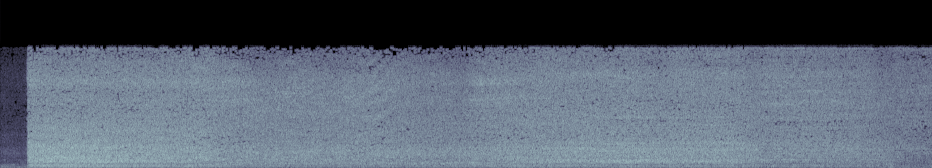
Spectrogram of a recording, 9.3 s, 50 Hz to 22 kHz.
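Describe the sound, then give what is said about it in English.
Southern Railway Schools Class steam locomotive number 925 Cheltenham, at a station while a goods train pulls into the down platform, blows off steam in a loud, steady hiss that starts abruptly and roars on without a break, broad and rushing, easing only slightly toward the end. “As Cheltenham blows off steam, a goods train is slowly pulling into the down platform.”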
